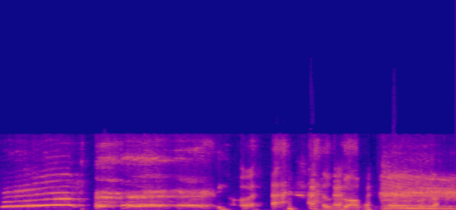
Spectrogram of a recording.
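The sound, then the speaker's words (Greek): A person imitates a hen's clucking with their voice, a string of loud, nasal bursts and squawks with short pauses between them. “Σε έκανε αυτό το κουρκουρκουρκουρ.”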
